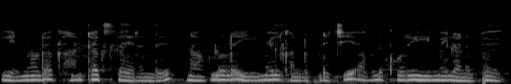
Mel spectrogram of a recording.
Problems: none marked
